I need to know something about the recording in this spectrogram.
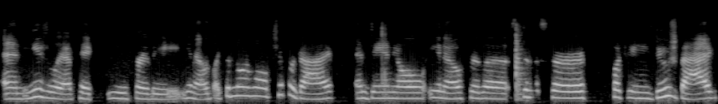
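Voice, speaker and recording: A woman's voice: mid-range voice, a little slow. A woman podcast host chatting casually and playfully with swearing, on slightly dull online-call audio. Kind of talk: casual chat.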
